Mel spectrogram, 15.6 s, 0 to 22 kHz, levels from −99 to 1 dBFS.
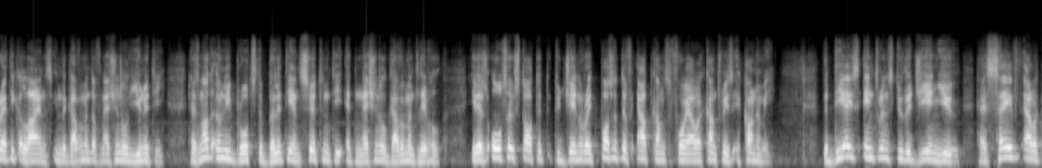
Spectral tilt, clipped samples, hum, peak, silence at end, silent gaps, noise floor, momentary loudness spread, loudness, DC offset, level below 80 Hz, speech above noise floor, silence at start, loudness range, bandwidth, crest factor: -6.5 dB/octave; under 0.1%; none; 0 dBFS; 0 s; none; -47 dBFS; 8 LU; -16 LUFS; under 0.1%; -58 dBFS; 31 dB; 0 s; 2 LU; 9 kHz; 16 dB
